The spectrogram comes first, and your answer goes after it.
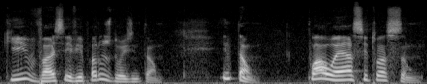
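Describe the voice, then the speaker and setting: A man's voice: high-pitched, wildly swooping pitch, normal speed, no echo. A man with a Brazilian Portuguese accent teaching a review class and checking in often with his students. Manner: explanatory, frequent "né?" and "tá?" check-ins. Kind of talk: recorded online class review.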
